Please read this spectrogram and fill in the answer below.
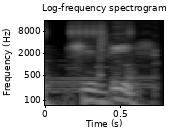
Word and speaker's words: Judice: supremacy our guests uh Northwestern University Professor Cheryl Giudice am I pronouncing your name correctly yes you are all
